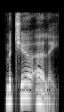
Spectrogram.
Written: mature early

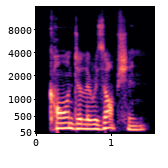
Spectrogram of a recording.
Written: condylar resorption

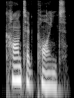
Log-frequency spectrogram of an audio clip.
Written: contact point

